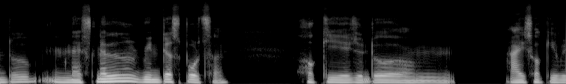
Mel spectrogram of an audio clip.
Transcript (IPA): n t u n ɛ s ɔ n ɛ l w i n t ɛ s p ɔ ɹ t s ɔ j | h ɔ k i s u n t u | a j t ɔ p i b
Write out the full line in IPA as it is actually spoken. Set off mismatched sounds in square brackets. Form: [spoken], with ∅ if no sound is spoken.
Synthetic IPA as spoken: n t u n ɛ s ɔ n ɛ l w i n t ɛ s p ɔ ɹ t s ɔ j | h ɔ k i [z] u n t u | a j [s] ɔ [k] i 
